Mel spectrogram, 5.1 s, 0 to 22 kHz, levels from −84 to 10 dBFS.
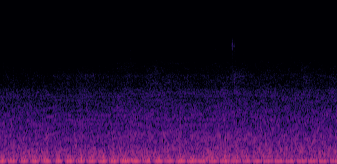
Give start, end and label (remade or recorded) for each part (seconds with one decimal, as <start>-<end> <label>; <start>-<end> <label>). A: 0.0-0.7 recorded; 0.7-3.8 remade; 3.8-5.1 recorded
